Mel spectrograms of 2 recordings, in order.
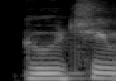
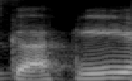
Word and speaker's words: Gucci: Like, would you think Gucci was Gucky if you didn't know?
